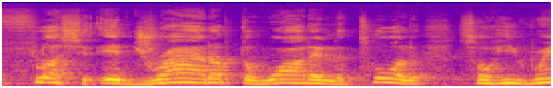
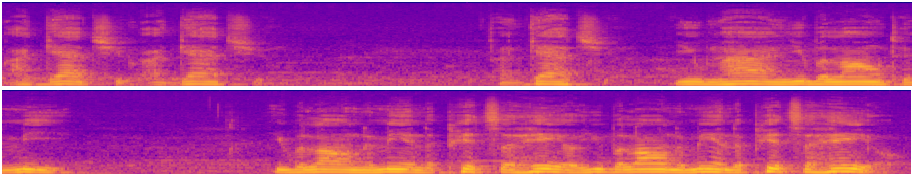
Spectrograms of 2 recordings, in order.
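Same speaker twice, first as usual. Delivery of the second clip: lightly voiced voice from hell, lower than the teller; sinister voice; 5 semitones lower, 4 dB quieter than usual. A voice from the pits of hell claims a man, low and menacing. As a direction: claim the listener in a low voice, starting softly. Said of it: "hear a voice telling him".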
